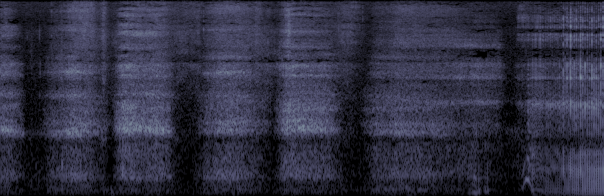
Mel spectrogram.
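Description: Soft, airy, whistling breaths rising and falling about every second; light snoring with a hissing, wheezy quality.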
